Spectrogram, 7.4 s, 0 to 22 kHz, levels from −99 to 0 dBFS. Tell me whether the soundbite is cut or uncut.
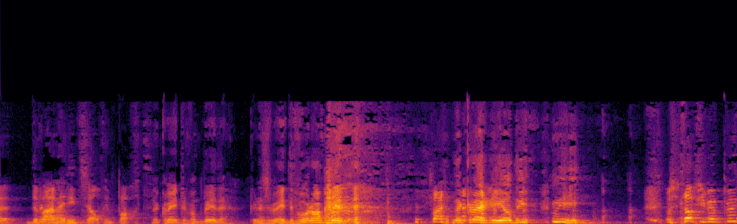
cut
